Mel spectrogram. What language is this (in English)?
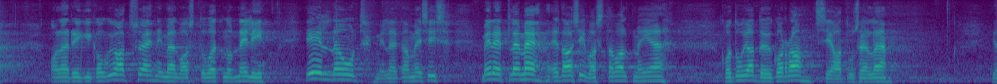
Estonian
